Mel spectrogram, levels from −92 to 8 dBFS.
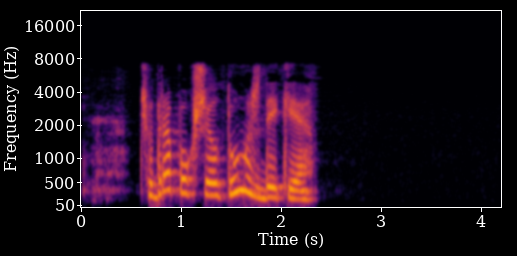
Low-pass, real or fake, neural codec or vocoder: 7.2 kHz; real; none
